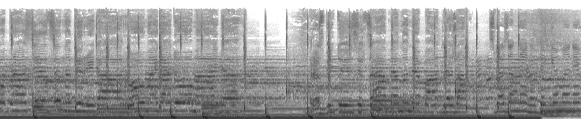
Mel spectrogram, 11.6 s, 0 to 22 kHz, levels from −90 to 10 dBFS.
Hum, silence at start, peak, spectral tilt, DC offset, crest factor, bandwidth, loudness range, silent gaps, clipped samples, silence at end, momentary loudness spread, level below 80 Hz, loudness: none; 0 s; 0 dBFS; -4.5 dB/octave; under 0.1%; 12 dB; 16.5 kHz; 1 LU; none; under 0.1%; 0 s; 3 LU; -14 dBFS; -14 LUFS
